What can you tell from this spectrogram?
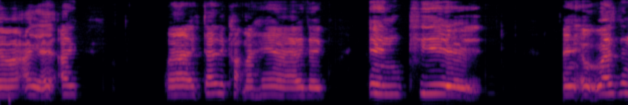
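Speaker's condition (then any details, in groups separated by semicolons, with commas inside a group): Cerebral palsy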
